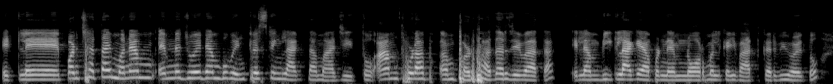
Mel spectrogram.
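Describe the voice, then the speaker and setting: A woman's voice: on the high side, steady tone, fairly quick, hardly any pauses, a bit bright. A young adult woman hosting a casual online live chat, telling a personal story in an earnest, heartfelt way with many hesitant fillers. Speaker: host. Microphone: online live call.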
